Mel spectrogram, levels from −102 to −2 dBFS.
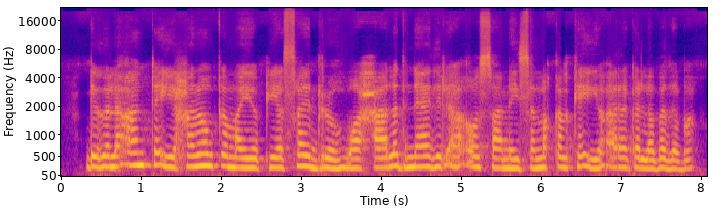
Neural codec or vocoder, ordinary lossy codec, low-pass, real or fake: codec, 44.1 kHz, 2.6 kbps, DAC; none; none; fake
